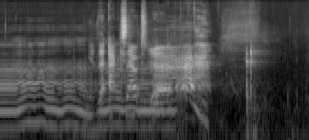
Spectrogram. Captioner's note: grrrrrrrrgh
